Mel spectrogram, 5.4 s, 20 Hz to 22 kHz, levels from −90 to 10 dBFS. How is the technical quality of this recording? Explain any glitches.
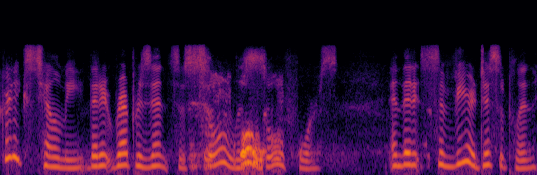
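The recording suffers from echo leak, with the speech band ending near 7.5 kHz, as expected from an AMR wideband (HD Voice) codec at a rate that sounds like around 16 kbit/s. The likely cause is an echo canceller on a loudspeaker end failing to remove what its microphone caught, sending back a copy delayed 252 ms. It is faint at 0 to 0.42 s, 0.8 to 0.9 s and 4.79 to 5.37 s, stronger at 4.21 to 4.55 s, and as loud as the speech itself from 1.66 to 3.9 s.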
